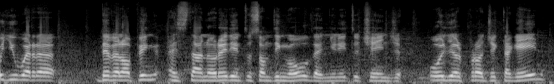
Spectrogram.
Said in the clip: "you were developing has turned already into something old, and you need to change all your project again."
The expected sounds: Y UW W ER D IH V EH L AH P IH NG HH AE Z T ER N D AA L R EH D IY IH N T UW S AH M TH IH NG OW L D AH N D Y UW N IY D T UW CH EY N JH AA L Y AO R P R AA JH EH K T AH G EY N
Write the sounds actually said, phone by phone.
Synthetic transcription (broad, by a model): Y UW W ER D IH V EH L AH P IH NG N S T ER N AA L R EH D IY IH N T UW S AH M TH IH NG OW L D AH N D Y UW N IY D T UW CH EY N JH AA L Y AO R P R AA JH EH K T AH G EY N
